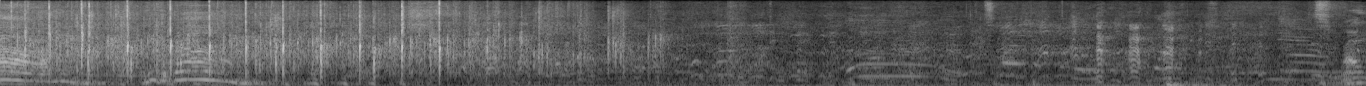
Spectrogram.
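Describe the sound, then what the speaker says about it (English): Audience applause at a magic show, a crowd clapping with distinct claps, chatter and scattered laughter, tapering down as a voice talks over it. "give a round of applause to my princesses of the day"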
